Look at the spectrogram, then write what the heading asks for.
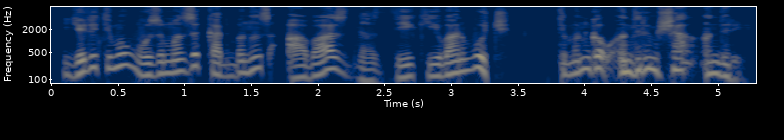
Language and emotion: Kashmiri, fearful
